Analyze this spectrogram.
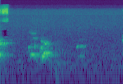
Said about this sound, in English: Oh, God bless those dogs, by the way.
